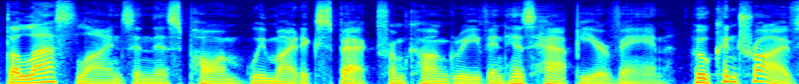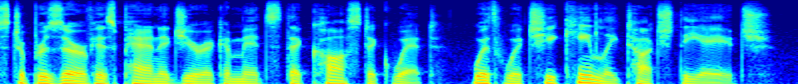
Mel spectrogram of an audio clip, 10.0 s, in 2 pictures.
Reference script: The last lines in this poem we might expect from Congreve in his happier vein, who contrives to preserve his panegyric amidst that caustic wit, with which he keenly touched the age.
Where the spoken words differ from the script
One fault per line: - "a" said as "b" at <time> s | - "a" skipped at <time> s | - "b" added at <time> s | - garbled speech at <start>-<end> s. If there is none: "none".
none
